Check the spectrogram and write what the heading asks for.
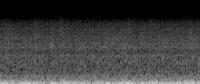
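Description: Steady road and engine rumble inside a vehicle's cabin while driving, with no marked changes.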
